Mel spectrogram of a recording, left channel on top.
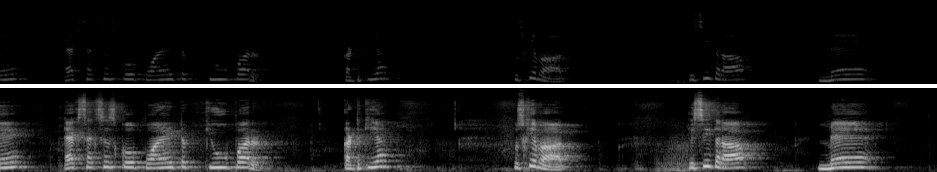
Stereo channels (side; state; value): left; quieter; 32.7 dB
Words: एक्स एक्सिस को पॉइंट क्यू पर कट किया। उसके बाद इसी तरह मैं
